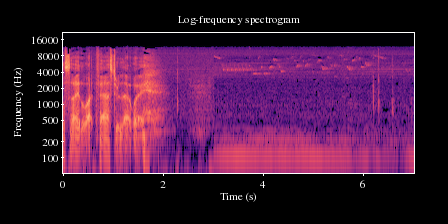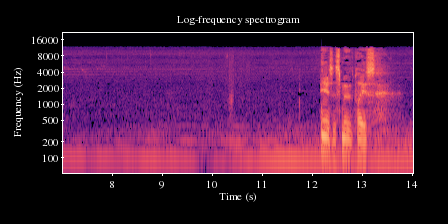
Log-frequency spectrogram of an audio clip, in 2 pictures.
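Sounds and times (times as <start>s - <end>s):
steady low hum: 0.0s - 14.0s
distant songbird: 2.0s - 13.9s
sharp clicks: 6.2s - 7.1s.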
